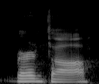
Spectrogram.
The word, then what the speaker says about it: Bernthal: The guy that John Bernthal, is that how you say it?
